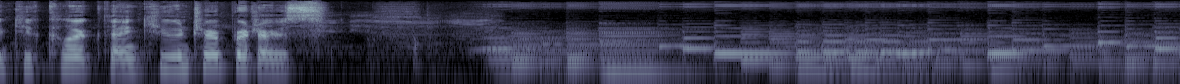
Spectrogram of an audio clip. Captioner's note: speaking French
